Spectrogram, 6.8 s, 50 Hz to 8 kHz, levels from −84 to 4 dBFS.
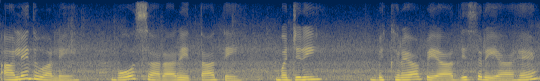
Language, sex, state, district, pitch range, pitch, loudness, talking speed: Punjabi, female, Punjab, Kapurthala, 200-250 Hz, 225 Hz, -13 LUFS, 105 wpm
